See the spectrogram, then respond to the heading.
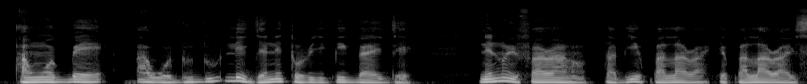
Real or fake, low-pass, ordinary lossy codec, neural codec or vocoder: fake; 14.4 kHz; none; vocoder, 44.1 kHz, 128 mel bands, Pupu-Vocoder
